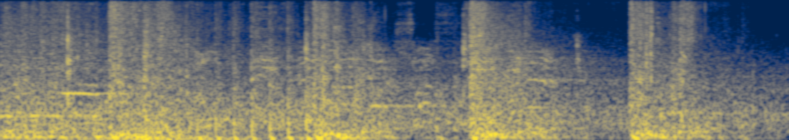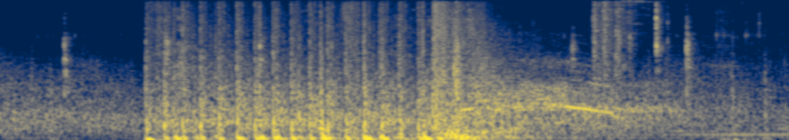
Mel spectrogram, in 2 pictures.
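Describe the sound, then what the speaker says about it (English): Futuristic shotgun blasts in the shooter game Wolfenstein: The New Order, several loud booming shots in quick irregular bursts over dense gunfire and combat noise, with brief pauses between volleys. "The cool futuristic shotgun"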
